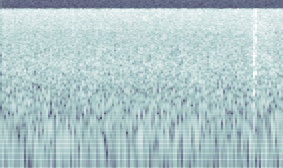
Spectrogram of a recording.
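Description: A hushed snooker arena with a steady low hum, then near the end a single sharp click of the cue tip striking the cue ball.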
